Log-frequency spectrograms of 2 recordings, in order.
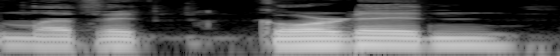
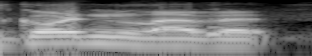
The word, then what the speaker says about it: Gordon-Levitt: Joseph Levitt Gordon. I hope I pronounced his name right. No, I butchered it. Joseph Levitt Gordon. He was completely It's the other way, Fahad. What is it? It's Gordon Levitt.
